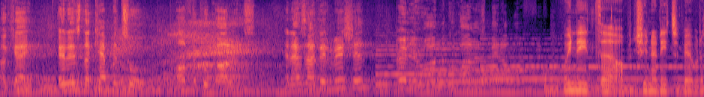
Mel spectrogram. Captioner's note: voice fades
